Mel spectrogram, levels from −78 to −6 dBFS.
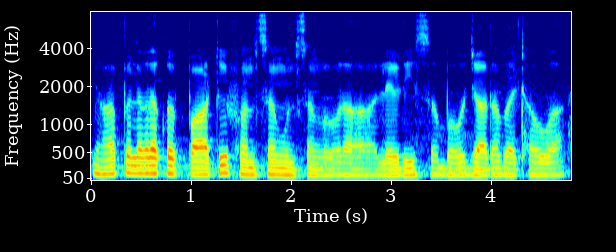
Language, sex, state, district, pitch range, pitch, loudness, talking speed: Hindi, male, Bihar, Araria, 110-125 Hz, 115 Hz, -29 LUFS, 225 wpm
